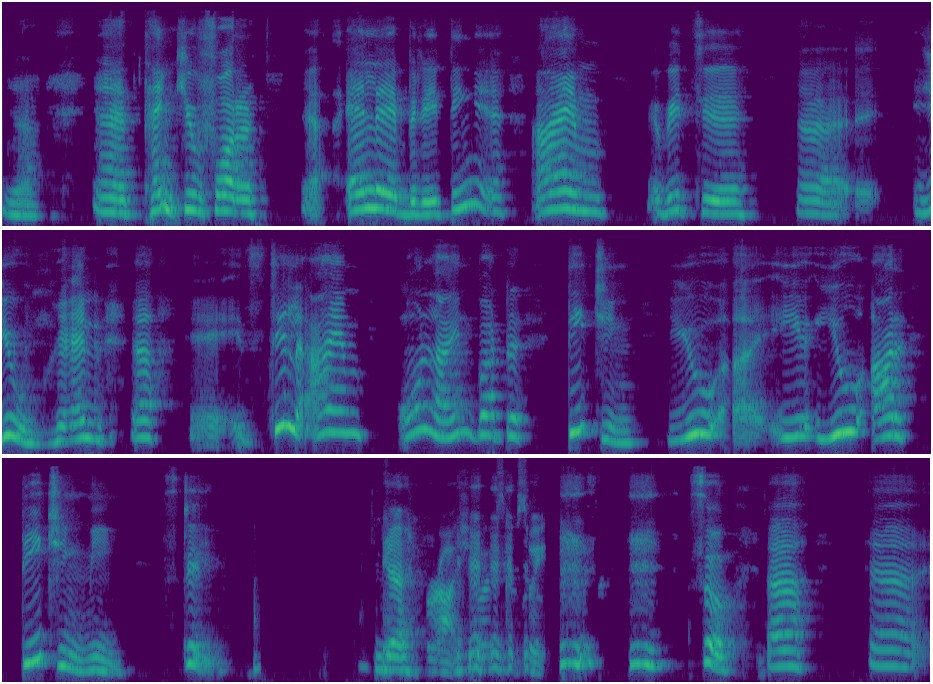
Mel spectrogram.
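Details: Adult woman, former ophthalmologist, with aphasia after a stroke, still recovering speech with speech-language therapy; real patient; aphasia.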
